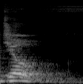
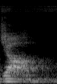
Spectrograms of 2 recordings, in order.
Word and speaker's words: Job: So let me illustrate it with a story in the Bible, the story of Job. You might have read J-O-B and thought like Kanye West, Job. Who puts Job in the Bible? But you pronounce it Job. I don't know why. We just do.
